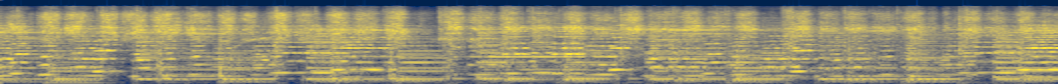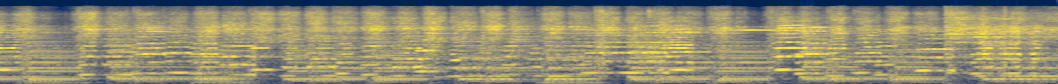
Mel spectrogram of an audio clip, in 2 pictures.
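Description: Live band playing an instrumental passage led by a button accordion, over acoustic guitar and hand drums keeping a steady beat.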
